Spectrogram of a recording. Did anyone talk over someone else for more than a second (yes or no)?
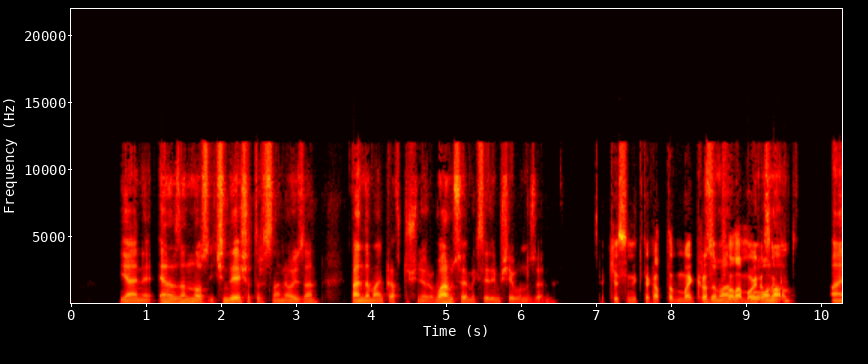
yes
